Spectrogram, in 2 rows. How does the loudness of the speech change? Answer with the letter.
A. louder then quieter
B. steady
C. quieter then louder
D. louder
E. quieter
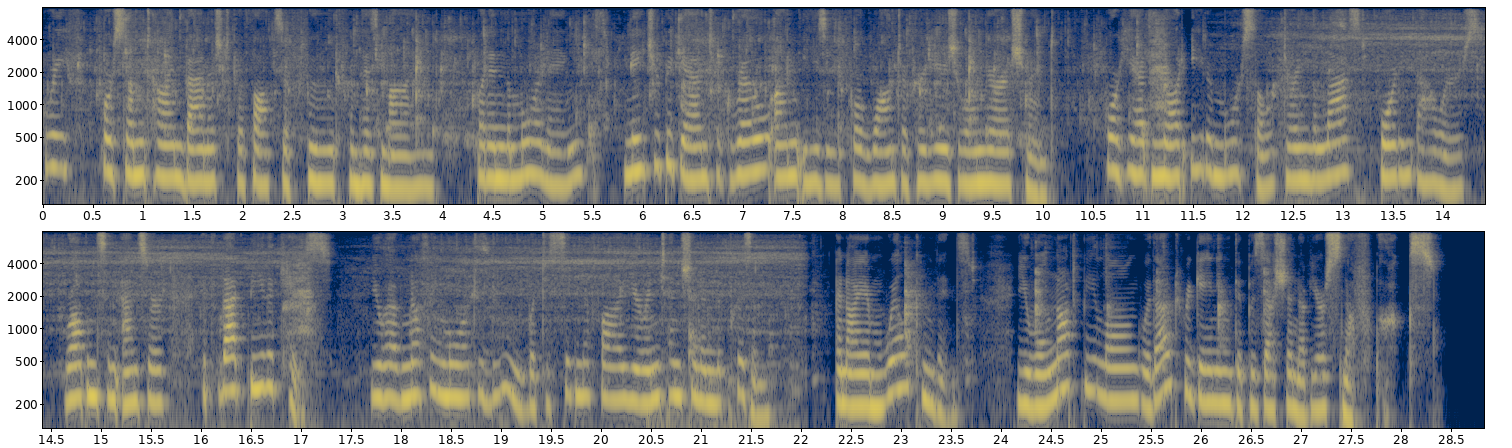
B.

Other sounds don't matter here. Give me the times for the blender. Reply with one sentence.
The blender can't be heard in this clip.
